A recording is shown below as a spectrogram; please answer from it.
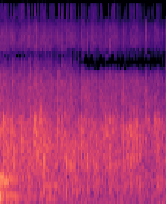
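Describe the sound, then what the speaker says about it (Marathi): A crowd claps steadily and loudly at an outdoor political event where the deputy chief minister flags off bullock cart owners, a continuous wash of applause with no break. "यानंतर जोरदार टाळी"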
